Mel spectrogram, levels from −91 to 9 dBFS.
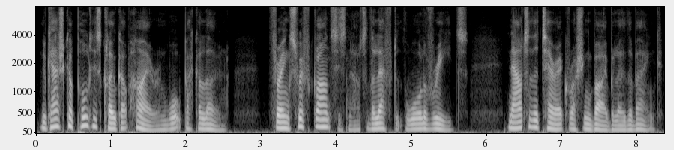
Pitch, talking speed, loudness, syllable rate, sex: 125 Hz, 220 wpm, -19 LUFS, 6.0 syllables/s, male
